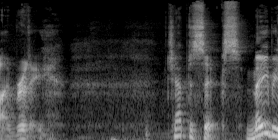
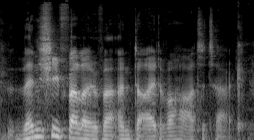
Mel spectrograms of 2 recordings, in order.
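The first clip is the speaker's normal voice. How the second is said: ordinary delivery, nothing marked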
